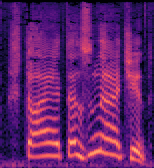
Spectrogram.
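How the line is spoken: High shrill shout. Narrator (Russian): кричал он высоким, визгливым голосом

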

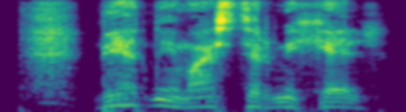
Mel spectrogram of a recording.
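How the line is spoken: Sighing. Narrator (Russian): вздохнула Магдалена

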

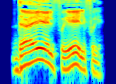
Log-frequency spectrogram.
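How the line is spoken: Sighing. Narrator (Russian): вздохнул я

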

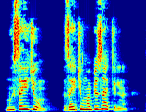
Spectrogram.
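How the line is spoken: Excited, agitated. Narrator (Russian): взволнованно сказала Марина

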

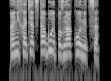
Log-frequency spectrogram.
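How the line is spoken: Loud. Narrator (Russian): громко сообщила я Нинке

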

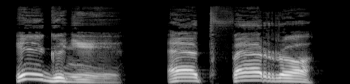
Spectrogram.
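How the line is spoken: Muffled group reply. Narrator (Russian): Глухо отозвались охотники

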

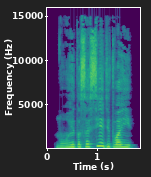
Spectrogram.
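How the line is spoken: Exclaim. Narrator (Russian): воскликнула Марина

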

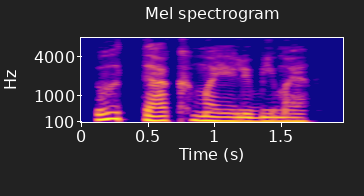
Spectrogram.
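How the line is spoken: Very quiet, husky. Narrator (Russian): произнес он очень тихо и сипло

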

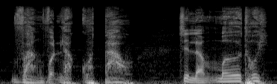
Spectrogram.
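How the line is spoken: Trembling mutter. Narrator (Vietnamese): Bà ngồi phịch xuống vừa run rẩy vừa lẩm bẩm

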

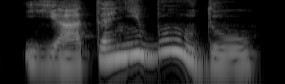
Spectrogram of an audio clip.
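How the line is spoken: Slow, ominous reply. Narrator (Russian): медленно ответила Горгона

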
